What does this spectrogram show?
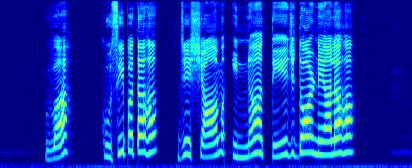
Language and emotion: Dogri, surprised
